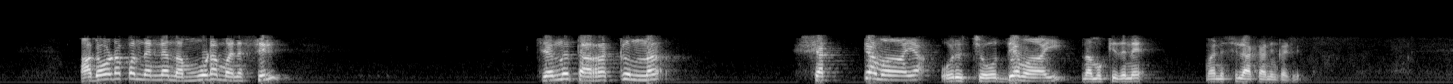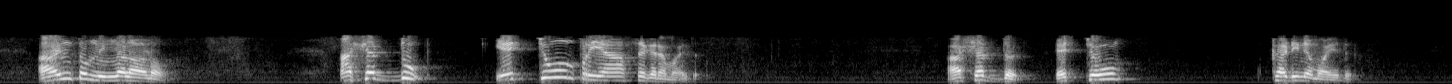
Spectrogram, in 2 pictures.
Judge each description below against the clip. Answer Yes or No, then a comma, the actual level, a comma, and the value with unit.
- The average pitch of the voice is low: Yes, low, 110 Hz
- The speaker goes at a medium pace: No, slow, 40 wpm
